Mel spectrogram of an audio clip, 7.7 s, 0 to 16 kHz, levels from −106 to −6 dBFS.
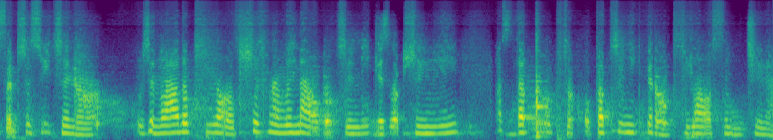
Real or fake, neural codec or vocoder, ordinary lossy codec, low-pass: fake; codec, 44.1 kHz, 0.9 kbps, DAC; Opus, 32 kbps; 14.4 kHz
